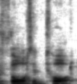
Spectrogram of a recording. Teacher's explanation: th sounds in Dutch don't exist so thought and taught are often pronounced the same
